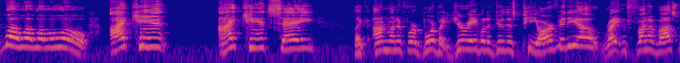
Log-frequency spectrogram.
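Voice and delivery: high, loud retold outburst; indignant objection. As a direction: cut in loudly, re-enacting your protest. Acting out his own indignant interruption.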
